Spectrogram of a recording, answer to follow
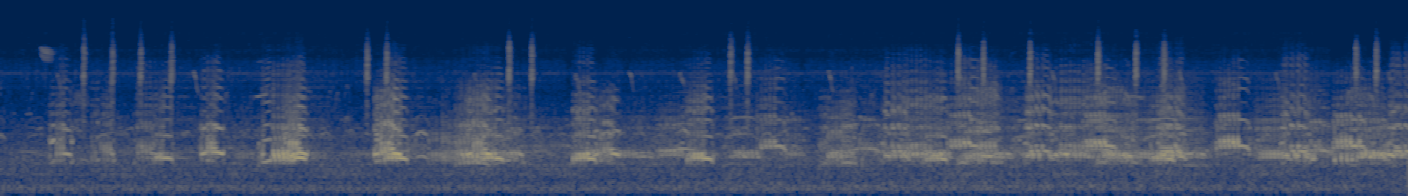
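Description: A large flock of sandhill cranes calling, many birds at once with overlapping calls, in separate bursts at first and merging into a near-continuous chorus over the second half.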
